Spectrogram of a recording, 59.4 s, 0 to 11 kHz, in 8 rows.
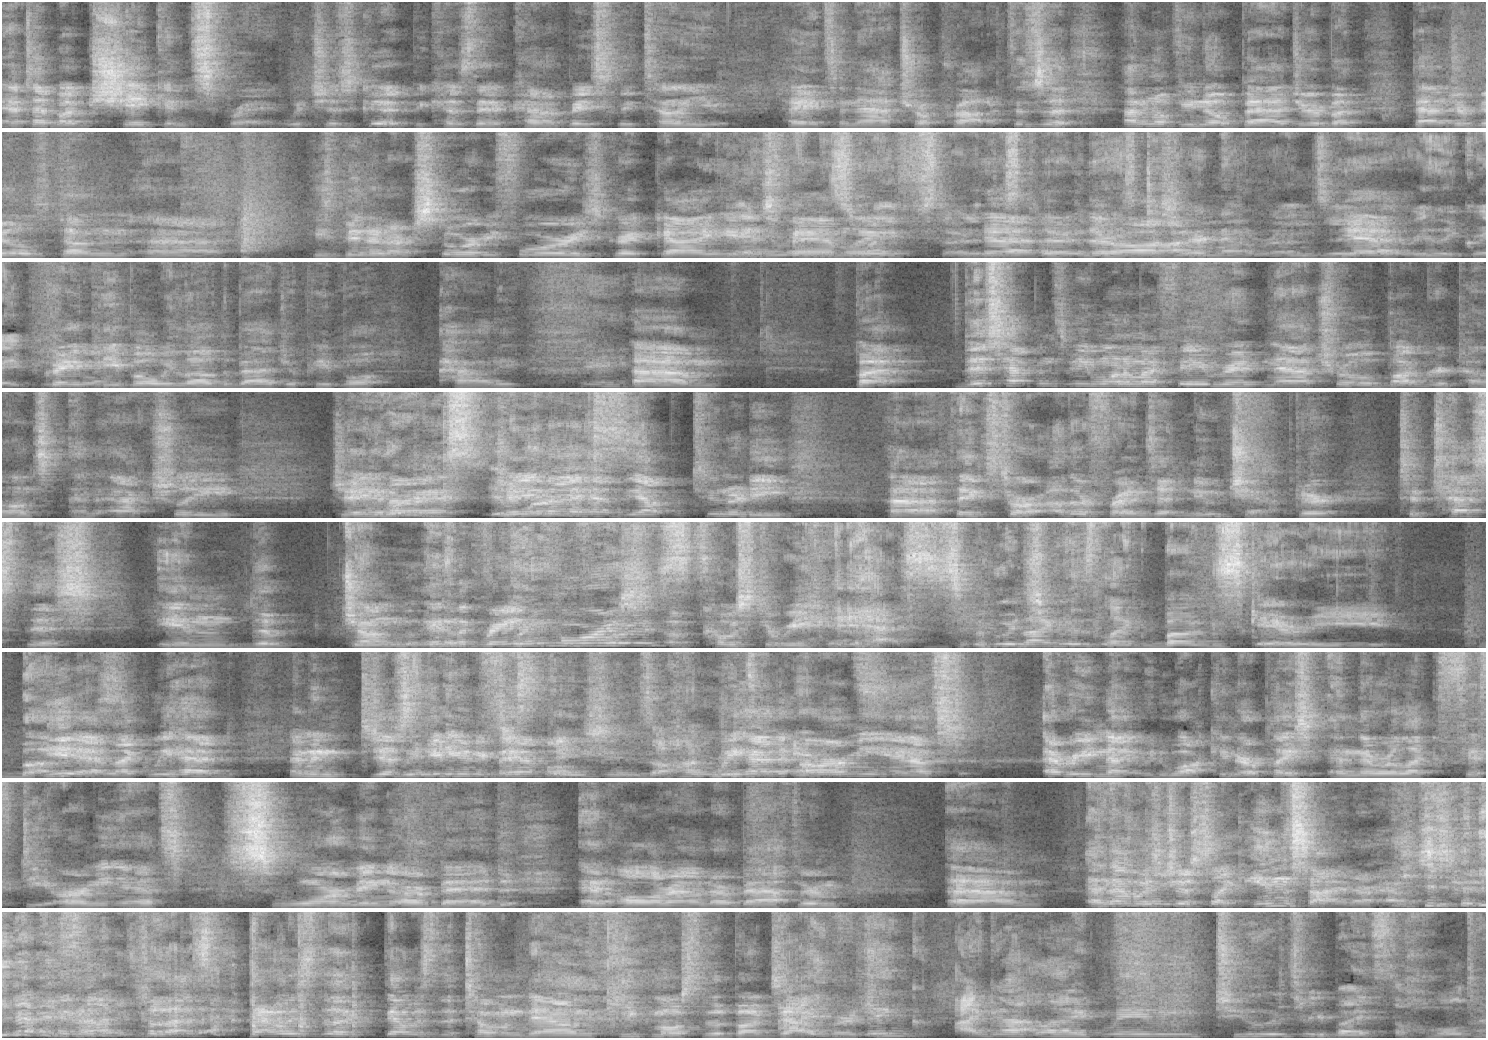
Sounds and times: Speech: 0:00.0 - 0:18.5, 0:19.1 - 0:59.3.

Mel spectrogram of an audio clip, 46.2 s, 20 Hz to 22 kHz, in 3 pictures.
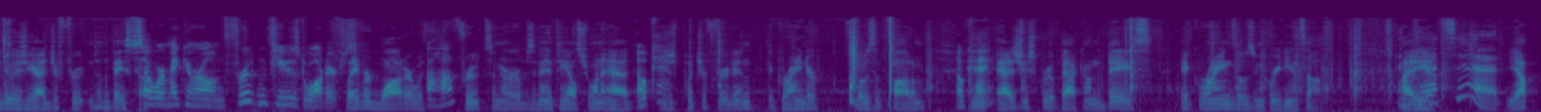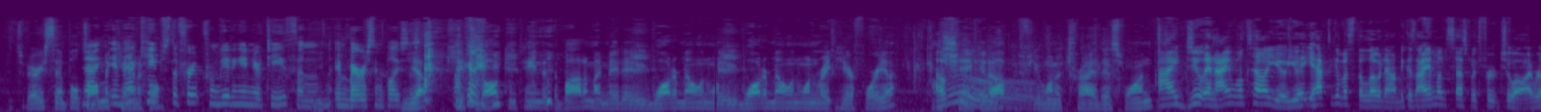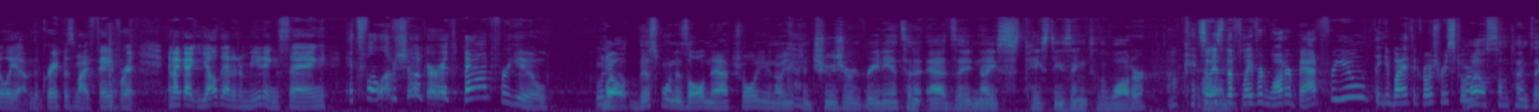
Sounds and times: Speech: 0:09.6 - 0:10.0, 0:16.2 - 0:17.0, 0:24.8 - 0:26.1, 0:42.6 - 0:43.2.

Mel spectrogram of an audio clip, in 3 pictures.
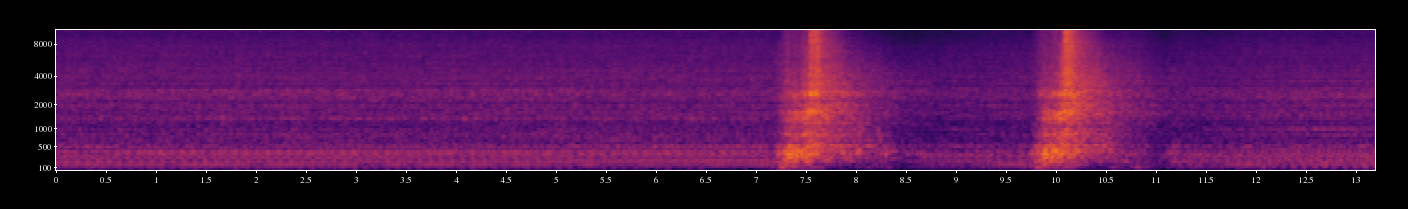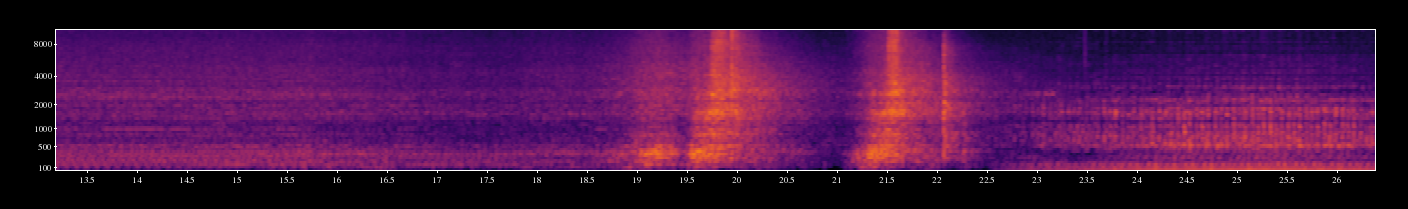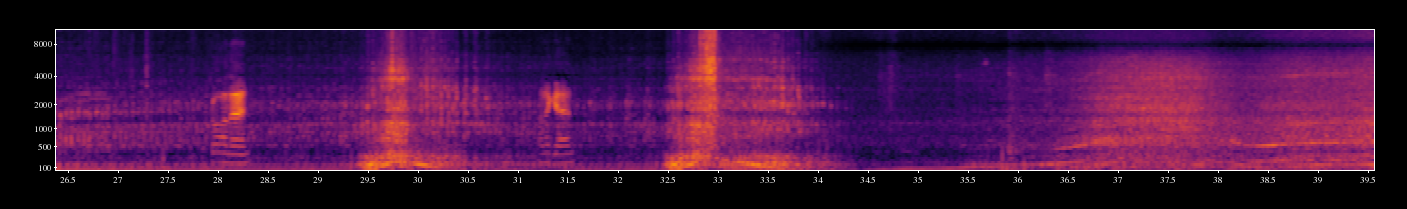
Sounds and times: Speech: 0:27.8 - 0:28.4, 0:31.2 - 0:31.6.

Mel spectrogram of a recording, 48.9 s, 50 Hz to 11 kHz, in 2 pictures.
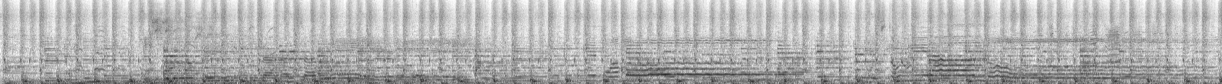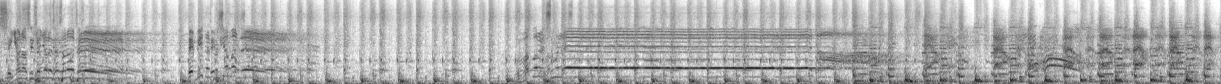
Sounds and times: Music: 0:00.0 - 0:48.8.

